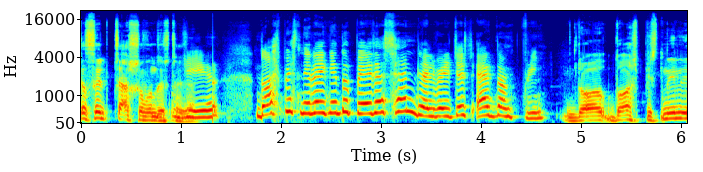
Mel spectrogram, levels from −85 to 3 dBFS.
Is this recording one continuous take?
no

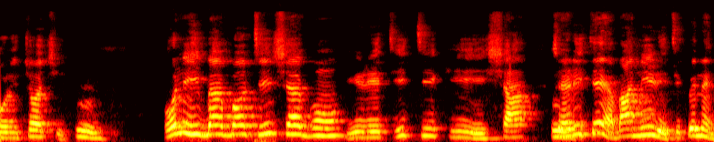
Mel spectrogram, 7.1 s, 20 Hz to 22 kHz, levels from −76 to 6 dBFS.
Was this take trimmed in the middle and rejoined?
no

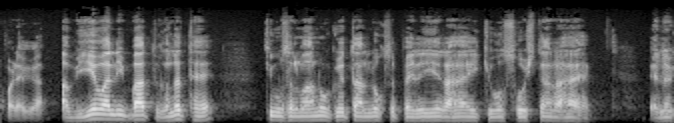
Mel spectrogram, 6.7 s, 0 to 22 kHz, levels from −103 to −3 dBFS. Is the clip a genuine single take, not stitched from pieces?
yes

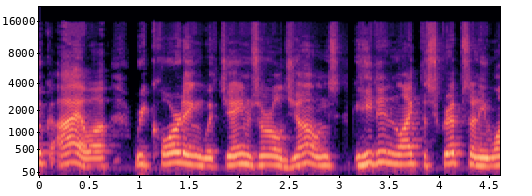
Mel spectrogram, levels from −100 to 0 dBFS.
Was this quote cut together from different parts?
yes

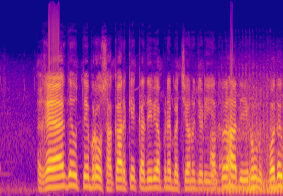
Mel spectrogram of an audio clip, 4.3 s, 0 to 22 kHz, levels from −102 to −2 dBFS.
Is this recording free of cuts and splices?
no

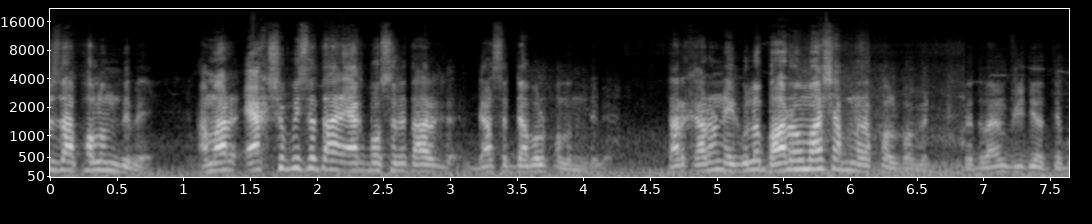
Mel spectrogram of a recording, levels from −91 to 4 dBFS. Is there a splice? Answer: yes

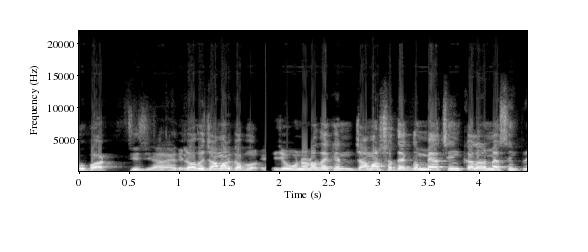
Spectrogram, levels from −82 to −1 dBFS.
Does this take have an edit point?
yes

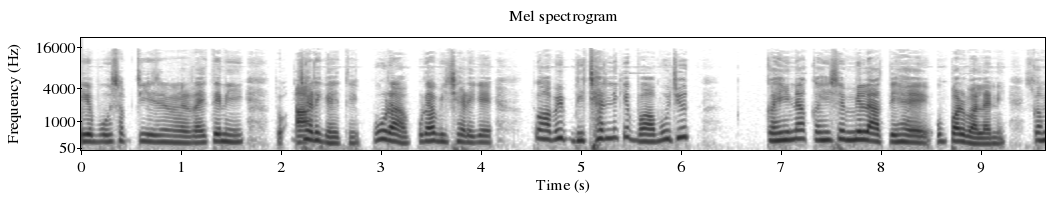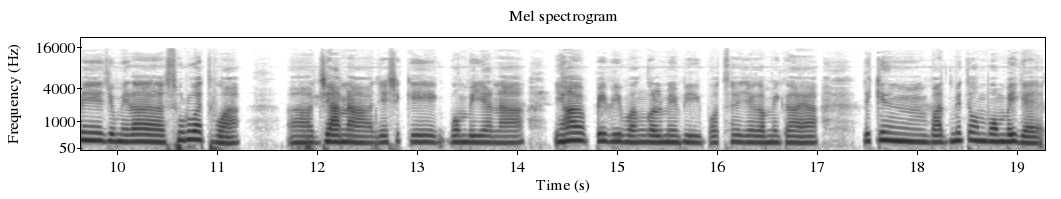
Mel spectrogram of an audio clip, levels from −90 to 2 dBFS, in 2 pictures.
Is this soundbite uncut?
no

